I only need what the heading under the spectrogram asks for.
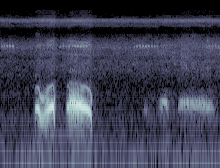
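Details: Single spotted dove phrase: a wavering coo and a fuller falling coo, followed by a quiet soft murmur and a drawn-out low hum.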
